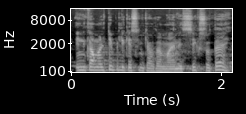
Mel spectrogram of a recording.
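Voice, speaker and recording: A man's voice: fairly high pitch, racing, darkish tone, a little hiss or hum. A male math teacher, giving a classroom lecture and constantly asking and answering his own questions. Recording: long hall reverb.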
